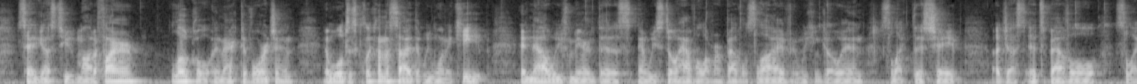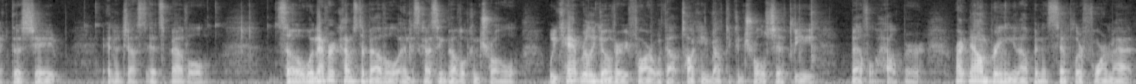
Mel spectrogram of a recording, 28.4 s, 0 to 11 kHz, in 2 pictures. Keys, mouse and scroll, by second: 5.7 click, 6.2 middle click, 8.8 middle click, 10.2 click, 10.8 q, 11.5 click, 13.3 click, 13.7 click, 14.3 q, 15.2 click, 16.8 click, 17.2 q, 17.5 click, 19.6-20.1 ctrl+scroll up 2, 21.5 click, 23.1 shift+click, 24.0 shift+b, 24.9 click.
